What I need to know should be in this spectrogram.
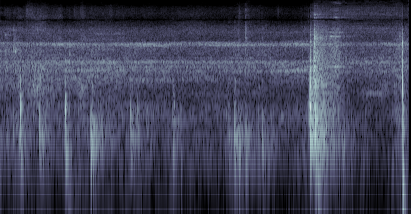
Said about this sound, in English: Big ratchet going to adapter to another adapter to an extension, and trying to break so much loose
